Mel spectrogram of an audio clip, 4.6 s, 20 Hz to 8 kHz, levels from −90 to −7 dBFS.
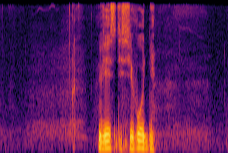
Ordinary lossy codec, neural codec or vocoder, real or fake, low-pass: none; none; real; 7.2 kHz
